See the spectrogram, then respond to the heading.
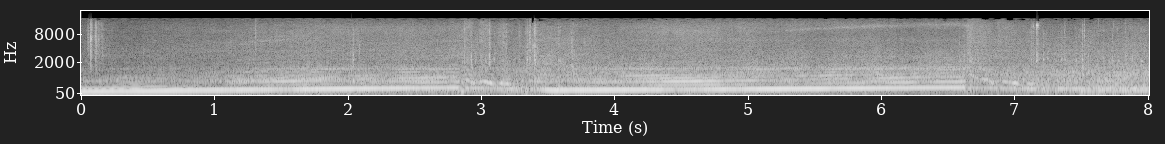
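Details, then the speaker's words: Car with mechanical throttle swapped in for the electronic one, tachometer not working: revs climb steadily under full throttle, then the note drops abruptly and stumbles twice with pops; power cuts out under hard acceleration, owner suspects fuel cut. "that's good that's good but that would pop I'm just get much fuel cut"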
